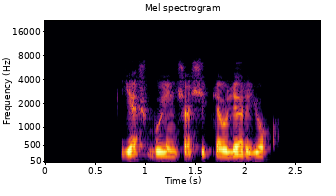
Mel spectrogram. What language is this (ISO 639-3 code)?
tat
